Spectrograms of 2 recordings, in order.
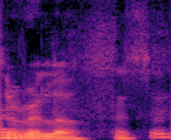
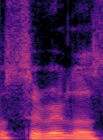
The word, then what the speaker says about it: Cirillo: Cirillo. That's the way he pronounces it, bro. Cirillo.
